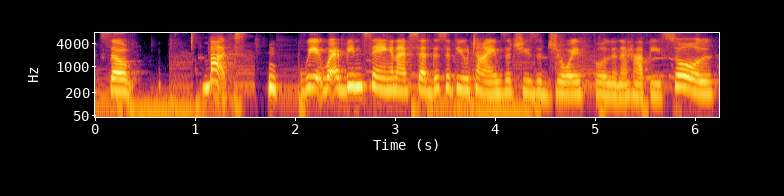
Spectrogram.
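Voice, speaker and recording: A woman's voice: fairly high pitch, normal speed, sharp tone, faint music behind. A woman hosting a podcast, introducing her guest and chatting in a playful, teasing way. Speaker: podcast host. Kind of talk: casual podcast conversation.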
